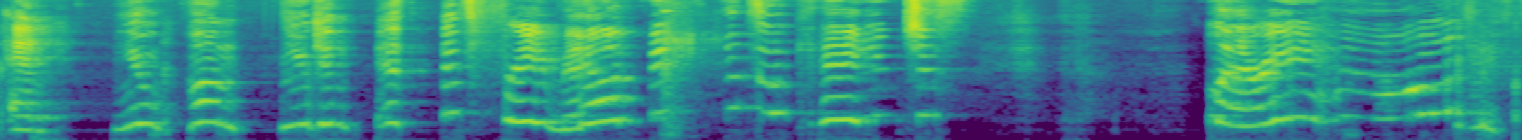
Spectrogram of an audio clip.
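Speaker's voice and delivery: nervous dwarf, voice climbing high; scared squeak. Acted. Shy dwarf pleading with Larry for help, panicky high squeak.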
